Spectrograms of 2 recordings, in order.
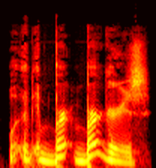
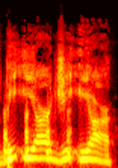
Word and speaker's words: Berger: What is Berger's disease? Berger. What is it? Yeah. Well, that's how I pronounced it first. I think it's actually pronounced Berger disease.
